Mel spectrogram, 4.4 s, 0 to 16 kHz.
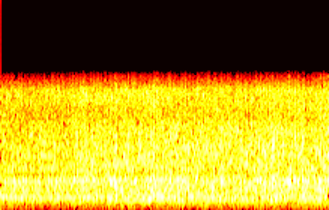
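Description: Peugeot 208 GTi's 1.6-litre turbocharged four-cylinder engine pulling hard under full throttle, heard from inside the cabin together with road and wind noise. It is a steady drone that grows slightly louder.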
